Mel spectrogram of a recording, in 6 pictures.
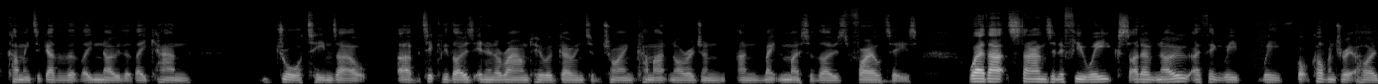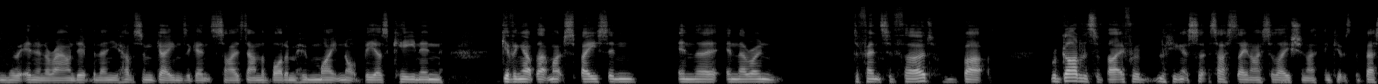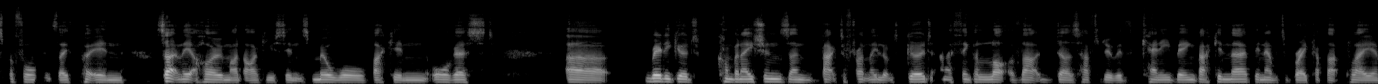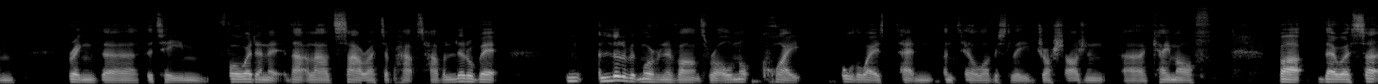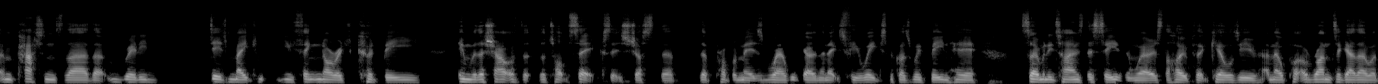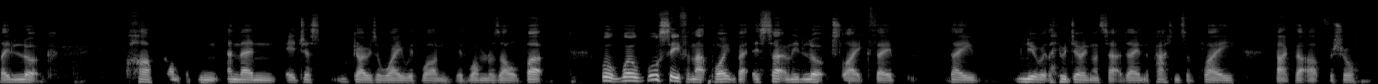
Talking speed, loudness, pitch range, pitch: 220 wpm, -32 LUFS, 105-120 Hz, 110 Hz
